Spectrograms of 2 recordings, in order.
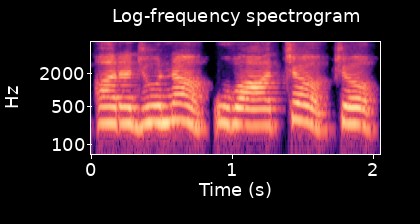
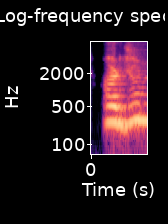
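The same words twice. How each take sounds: First: "अर्जुन उवाच च" slowly, with a full na and cha; full final vowels. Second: "अर्जुन" ending on n, no final vowel; clipped final न. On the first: Teacher correcting students, slow "अर्जुन" with full na. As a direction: draw it out as ar-ju-na u-vaa-cha, cha. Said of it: "अर्जुन का न पूरा". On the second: Teacher showing the mistake, "अर्जुन" cut short at n. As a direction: drop the last a of "अर्जुन", ar-jun. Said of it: "अर्जुन नहीं". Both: Shown as a demonstration.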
